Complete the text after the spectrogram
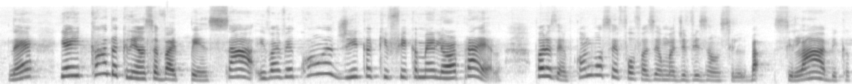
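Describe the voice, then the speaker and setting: High-voiced teacher speaking to kids. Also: female voice. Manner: slow, clearly syllabified examples with frequent checking questions. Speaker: primary school teacher. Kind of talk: remote lesson for young children.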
